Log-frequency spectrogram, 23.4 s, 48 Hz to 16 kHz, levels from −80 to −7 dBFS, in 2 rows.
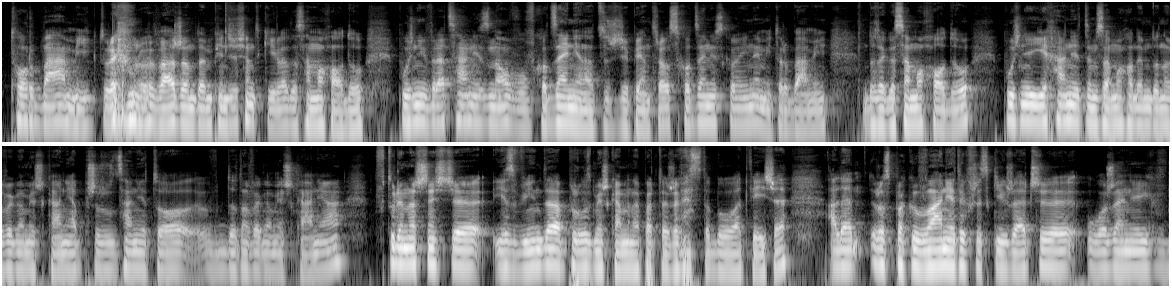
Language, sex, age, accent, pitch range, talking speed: Polish, male, 20-39, native, 95-110 Hz, 145 wpm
